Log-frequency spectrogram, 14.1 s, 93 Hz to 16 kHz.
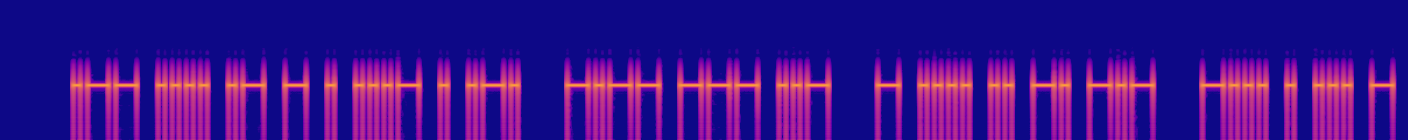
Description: Morse code, heard as a keyed tone, about 17 wpm, 700 Hz. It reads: WHATEVER YOU THINK BEST
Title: Sentences from Top 1100 Words 17wpm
